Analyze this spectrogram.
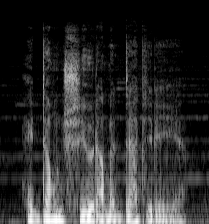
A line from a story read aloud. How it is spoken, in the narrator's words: cried out, the delirium of fear racing through my veins, causing my voice to come out higher and shriller than I had ever heard it before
